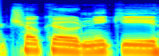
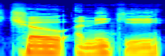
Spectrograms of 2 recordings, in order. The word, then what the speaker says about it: Cho Aniki: everybody let's get our choco Niki hooky Haka going here shall we play a game the actual pronunciation is Cho aniki uh super big brother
